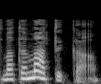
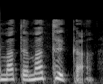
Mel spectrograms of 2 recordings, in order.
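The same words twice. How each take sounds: First: Matematyka stressed on the third syllable from the end, ma-TE-ma-ty-ka; correct Polish stress. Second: Matematyka stressed on the second-to-last syllable, ma-te-ma-TY-ka; wrong Polish stress. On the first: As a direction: say matematyka with the accent on TE. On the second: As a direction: put the error stress on TY in matematyka. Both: Shown as a demonstration. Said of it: "nie matematyka".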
